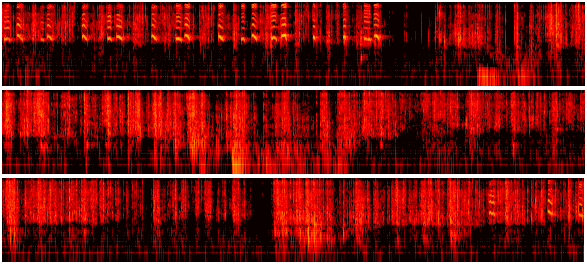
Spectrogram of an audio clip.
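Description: A dog chews and mouths a plush toy.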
